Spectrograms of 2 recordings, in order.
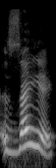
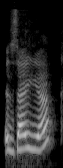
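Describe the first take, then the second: First: "ازيك" said izzayik, with -ik, falling; Egyptian pronunciation. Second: "ازيك" said izzayak, with -ak, rising; Egyptian pronunciation. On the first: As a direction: ask "ازيك" to a woman, Egyptian style. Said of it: "if I'm talking to a female". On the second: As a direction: ask "ازيك" to a man, Egyptian style. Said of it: "In Egypt, we say". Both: Shown as a demonstration.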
